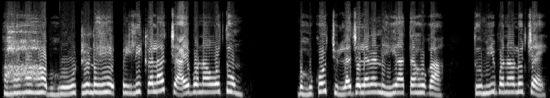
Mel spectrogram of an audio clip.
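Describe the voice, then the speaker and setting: A man's voice: high voice, steady tone, slow, dark tone, no echo. A man voicing a bossy, needling older husband and father-in-law in a cartoon story, on a slightly muffled recording. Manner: instructing, needling.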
